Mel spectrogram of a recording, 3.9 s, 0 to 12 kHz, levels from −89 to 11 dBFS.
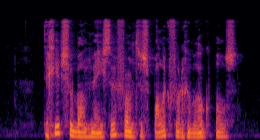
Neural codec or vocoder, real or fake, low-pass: none; real; 7.2 kHz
